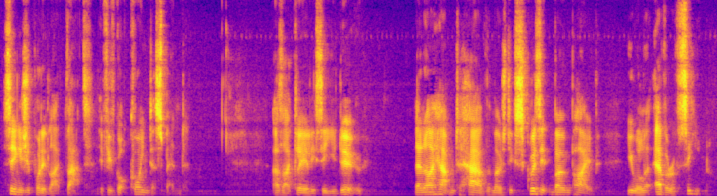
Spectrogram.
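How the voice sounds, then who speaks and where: A man voicing a coy, haggling fantasy trader in a tabletop game, with a measured salesman's manner. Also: on the low side, pushed and bright. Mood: sly, coy. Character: sly, haggling male fantasy trader aboard a ship.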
